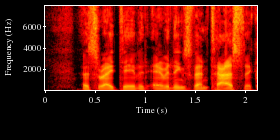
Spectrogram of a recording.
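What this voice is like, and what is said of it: Arnold Schwarzenegger impression. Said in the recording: “You're the guy that does my voice. ... we'll do an Arnold off”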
